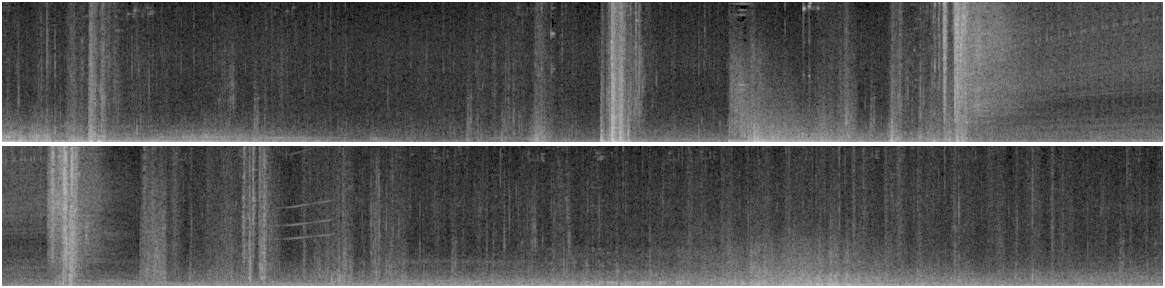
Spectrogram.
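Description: Footsteps rustle through grass.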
